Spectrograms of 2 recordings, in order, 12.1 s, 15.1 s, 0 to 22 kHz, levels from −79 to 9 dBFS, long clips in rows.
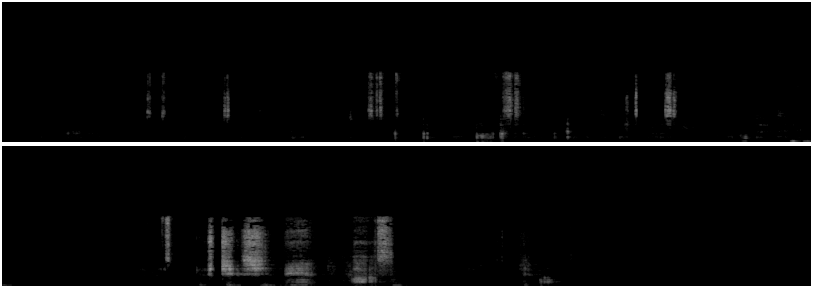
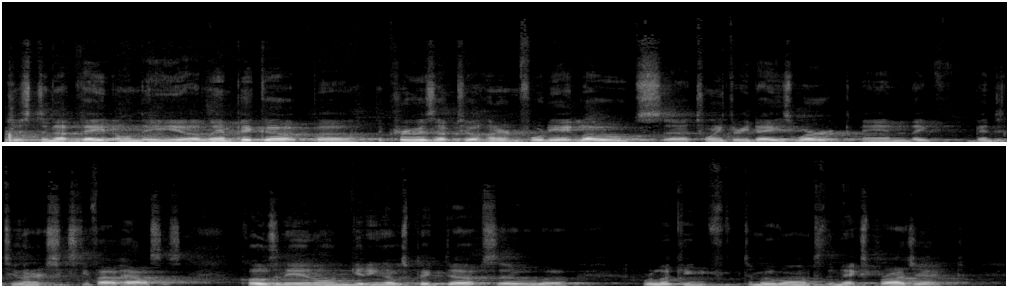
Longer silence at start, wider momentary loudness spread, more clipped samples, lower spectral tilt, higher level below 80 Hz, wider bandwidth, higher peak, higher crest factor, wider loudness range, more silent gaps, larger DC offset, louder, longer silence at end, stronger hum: first, 1.1 s vs 0 s; first, 26 LU vs 15 LU; neither; second, 3 dB/octave vs -7 dB/octave; second, under -90 dBFS vs -76 dBFS; second, 11.5 kHz vs 13 kHz; second, -16 dBFS vs -2 dBFS; first, 30 dB vs 18 dB; first, 15 LU vs 7 LU; neither; neither; second, -37 LUFS vs -20 LUFS; first, 1.95 s vs 0.35 s; neither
